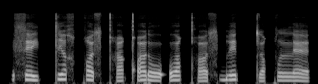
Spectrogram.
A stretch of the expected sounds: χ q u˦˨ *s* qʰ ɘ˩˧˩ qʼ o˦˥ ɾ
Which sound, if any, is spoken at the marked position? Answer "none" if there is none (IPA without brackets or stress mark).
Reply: s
